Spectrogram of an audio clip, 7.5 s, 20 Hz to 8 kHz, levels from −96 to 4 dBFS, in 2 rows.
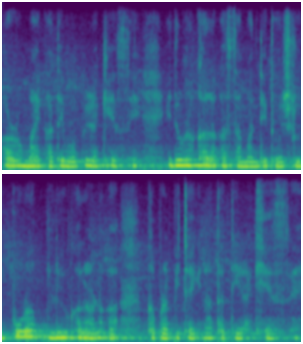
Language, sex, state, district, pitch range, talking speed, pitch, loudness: Nagamese, female, Nagaland, Dimapur, 230-250 Hz, 190 wpm, 235 Hz, -15 LUFS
